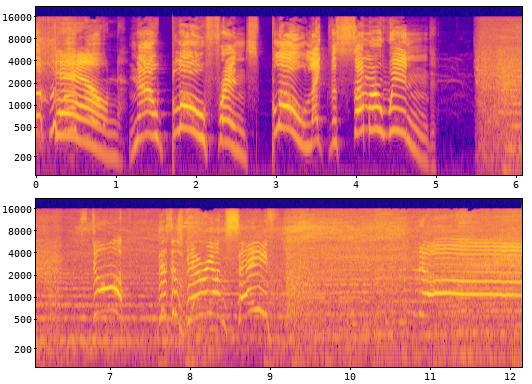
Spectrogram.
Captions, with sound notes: NOW BLOW, FRIENDS! BLOW LIKE THE SUMMER WIND! (INFLATING) STOP! THIS IS VERY UNSAFE! NOOOOOOOOO!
